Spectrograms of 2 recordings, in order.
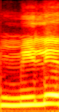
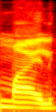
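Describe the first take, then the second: First: The vowel is short 'i' and the final e sounds. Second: The vowel is 'eye' and the final e is silent. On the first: The speaker calls it wrong. "इसे मिले नहीं" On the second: The speaker calls it right. "इसे भी पढ़ेंगे माइल"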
